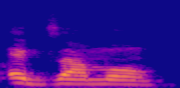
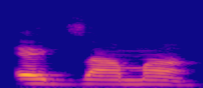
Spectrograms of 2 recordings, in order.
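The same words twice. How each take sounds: First: Examen ending like on, wrong. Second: Examen ending in nasal un; the right way to say examen; correct examen. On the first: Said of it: "examen is wrong". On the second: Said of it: "We say examen". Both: Shown as a demonstration.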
